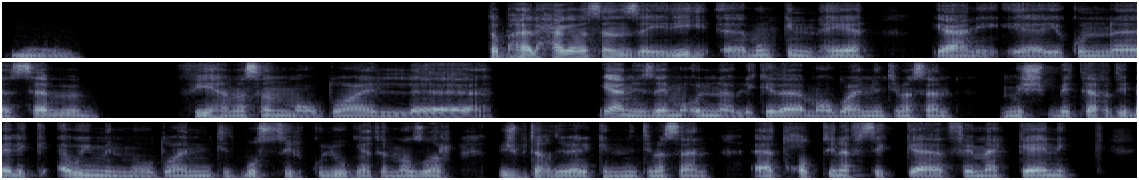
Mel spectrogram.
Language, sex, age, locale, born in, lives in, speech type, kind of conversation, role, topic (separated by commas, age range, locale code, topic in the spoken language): Arabic, male, 20-24, ar-EG, Egypt, Egypt, conversation, advice, advisor, إزاي أبني مرونة شخصية تخلّيني أكمل في عاداتي لما تظهر عقبات أو مشتتات؟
